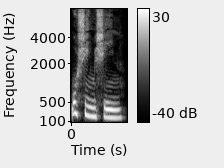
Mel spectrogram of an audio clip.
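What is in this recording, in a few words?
"washing machine", British English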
